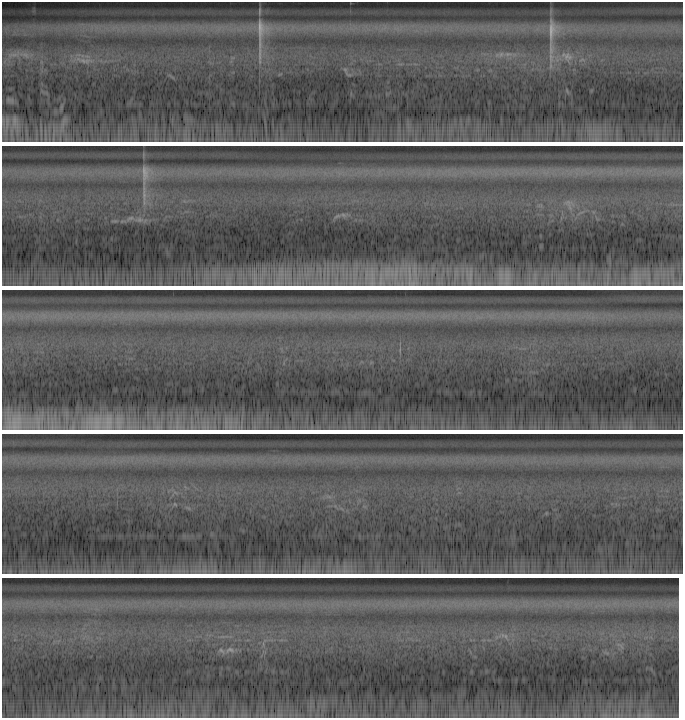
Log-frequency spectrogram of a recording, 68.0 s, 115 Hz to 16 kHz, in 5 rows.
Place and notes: Fountains at Krynica-Zdrój, Polska - (648 BI) walk around fountains and further
Walk around fountains and further down the park.
Recorded with DPA 4560 on Sound Devices MixPre6 II.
